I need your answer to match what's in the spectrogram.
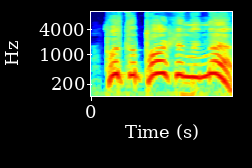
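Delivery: mock very high screaming yell. Imitating a fan at a hockey game: imitating a fan screaming. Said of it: "the ones who at hockey games scream out".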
